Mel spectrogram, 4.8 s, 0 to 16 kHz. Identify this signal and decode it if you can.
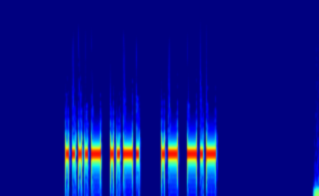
Morse code, heard as a keyed tone, about 25 wpm, 700 Hz. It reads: 4F AK
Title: Field Day Exchanges Encore - 25wpm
